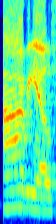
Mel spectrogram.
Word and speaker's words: Arielle: So my name is Arielle Free. It's spelled Arielle. Arielle is the male version of my name. So like if you say French, ELLE is female. That's obviously how you say my name.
